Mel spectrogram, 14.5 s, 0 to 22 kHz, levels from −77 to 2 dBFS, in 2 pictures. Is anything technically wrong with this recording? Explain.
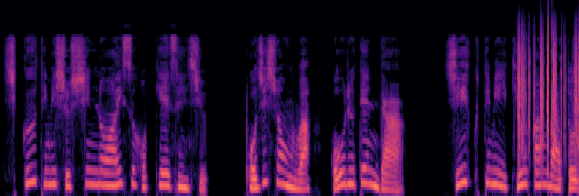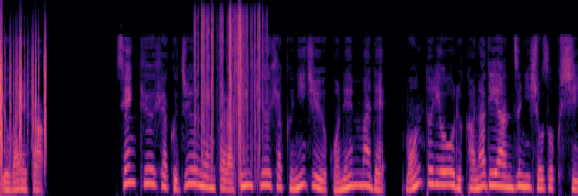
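Yes. Cable scratch noise appears from 6.42 to 7.82 s and again from 9.66 to 10.59 s: dense, uneven crackling bursts about as loud as the sound itself, likely from a worn cable or connector being moved so its contact resistance fluctuates rapidly.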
